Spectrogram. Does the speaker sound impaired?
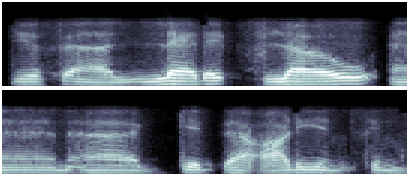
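Yes: speech impediment; mistaken for intoxication by bartenders and police.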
